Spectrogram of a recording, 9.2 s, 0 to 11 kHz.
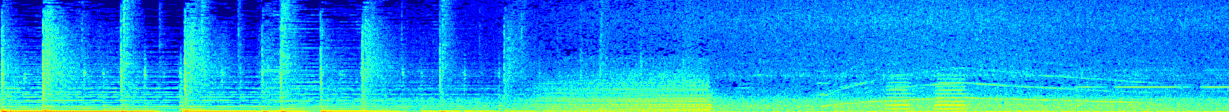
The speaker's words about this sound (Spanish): Viernes 26 de octubre, 7.30 pm, Ciudad de México. Lluvia y tráfico. Combinación fatal. Vaticinio del caos.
